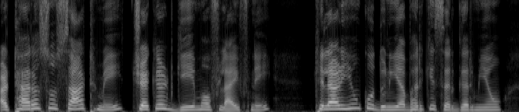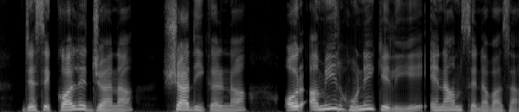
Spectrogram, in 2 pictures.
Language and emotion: Urdu, neutral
